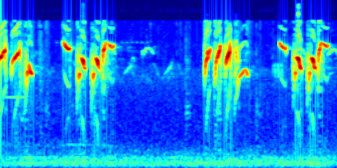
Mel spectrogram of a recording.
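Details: Cinereous tit female calls the male with rapid clusters of bright, high whistled chirps, four bouts in quick succession, each note sliding down in pitch.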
